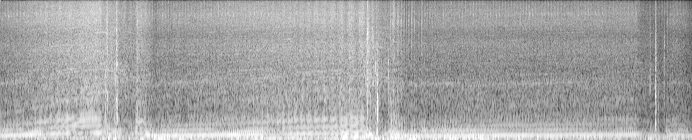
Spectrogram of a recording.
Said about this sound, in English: I can be entertained by the sound of the motor. I like to hear the car to stay connected to it. It's not uncommon for an enthusiast to drive for hours at a time without listening to the radio, without listening to anything but the sound of the motor.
